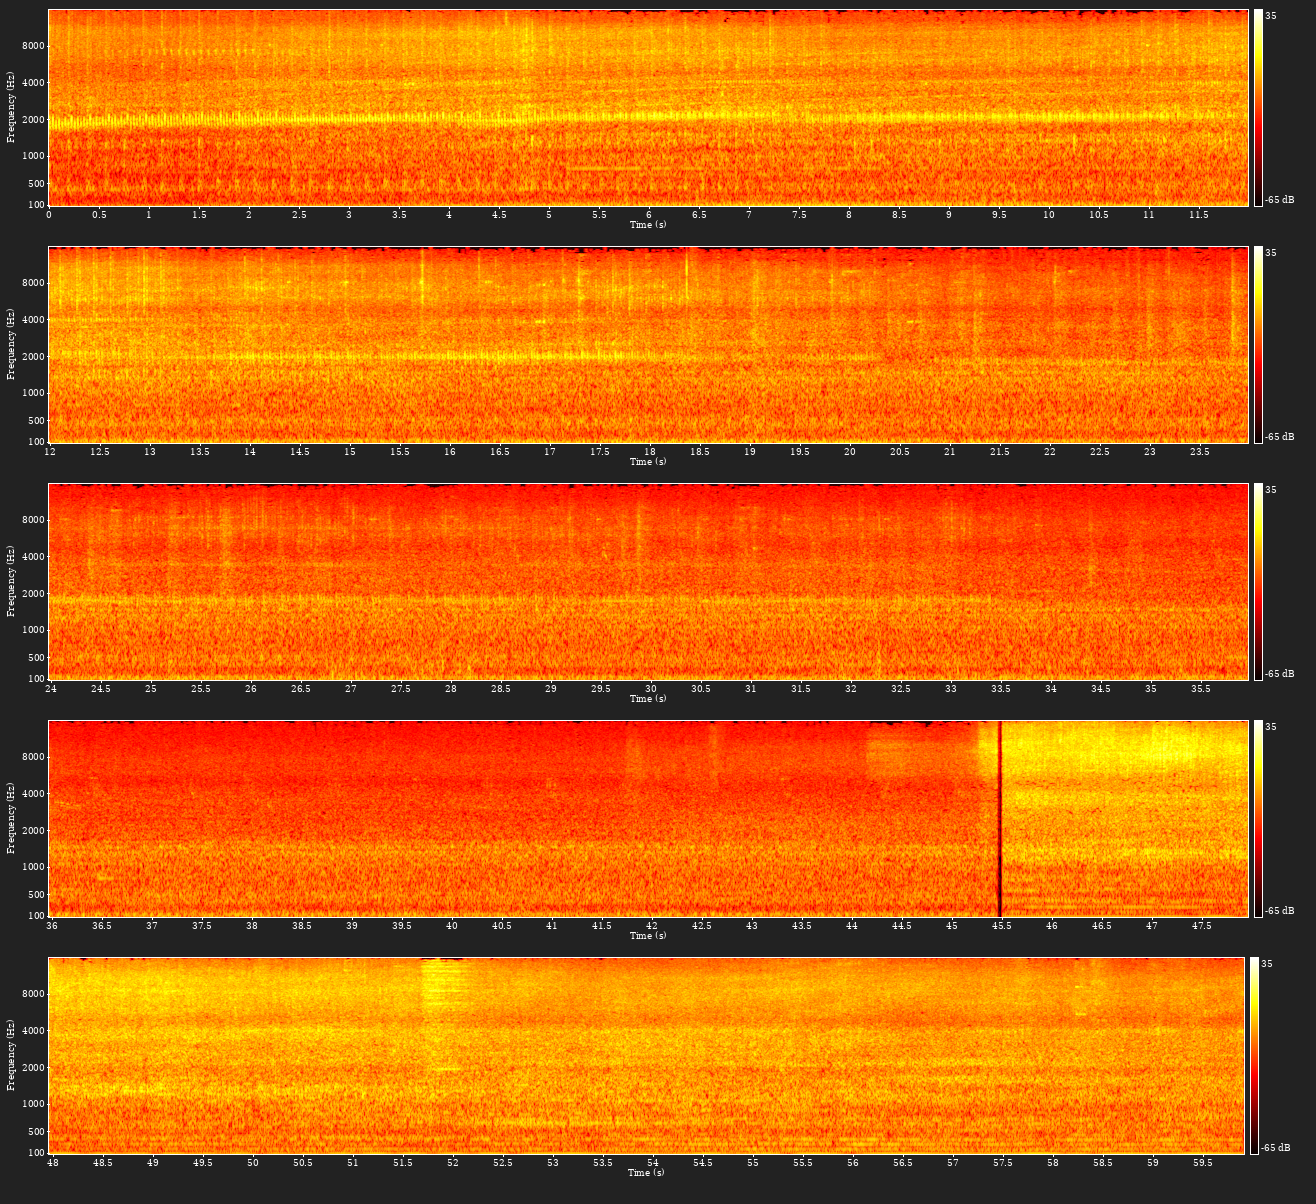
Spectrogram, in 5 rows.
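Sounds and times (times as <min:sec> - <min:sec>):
wheels on rails: 0:00.0 - 0:35.5
diesel locomotive rumbling: 0:00.0 - 0:59.9
passenger train passing: 0:00.0 - 0:59.9.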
